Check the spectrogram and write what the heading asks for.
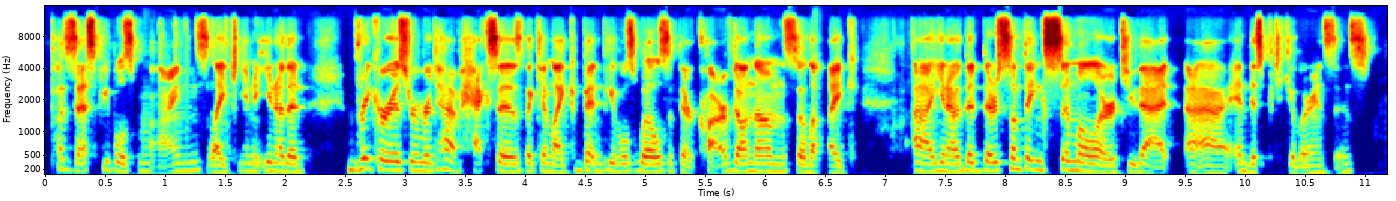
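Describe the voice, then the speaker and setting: A man's voice: on the high side, steady tone, brisk, bright, forceful tone. A man running a tabletop game as game master, narrating in a loose, rambling way with many fillers and restarts.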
